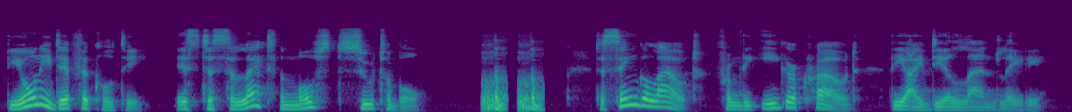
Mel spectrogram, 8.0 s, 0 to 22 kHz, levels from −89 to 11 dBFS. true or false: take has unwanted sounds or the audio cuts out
true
